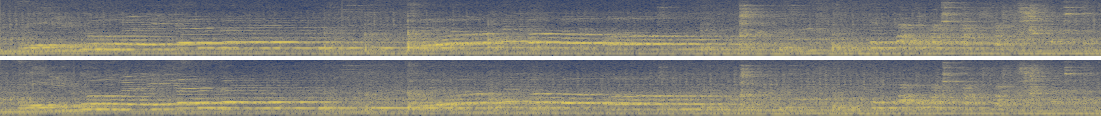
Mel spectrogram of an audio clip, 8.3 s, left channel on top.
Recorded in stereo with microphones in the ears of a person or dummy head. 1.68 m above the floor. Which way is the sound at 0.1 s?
60° right (ahead or behind).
